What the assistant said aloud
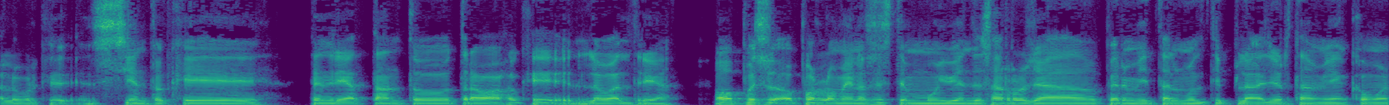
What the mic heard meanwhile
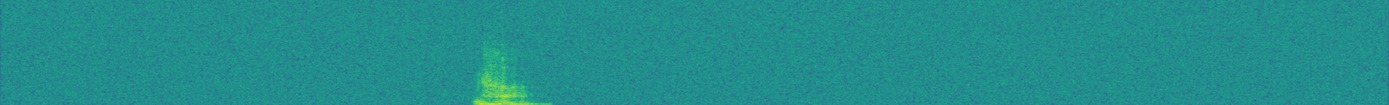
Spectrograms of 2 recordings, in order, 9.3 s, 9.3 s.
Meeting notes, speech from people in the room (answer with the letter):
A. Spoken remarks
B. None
A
